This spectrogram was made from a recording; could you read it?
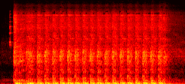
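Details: GSX engine on a FuelTech ECU with a new tune, first start attempt: starter churns steadily at about two hundred beats a minute with no firing; ECU shows no crank signal, culprit later found at the CAS connector. Crank no start.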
